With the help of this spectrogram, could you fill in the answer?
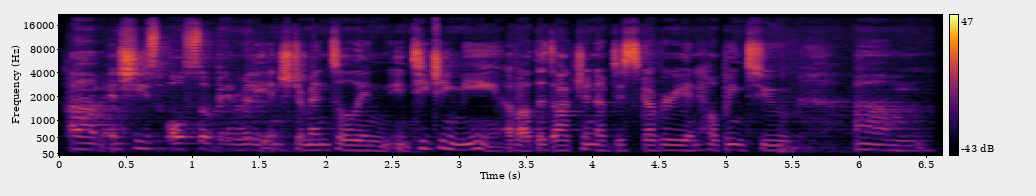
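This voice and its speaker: Croaky woman giving a public talk. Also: low-pitched, fairly even intonation, a little fast, a little mellow. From Hawaii. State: croaky, hoarse voice. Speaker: invited panel speaker.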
